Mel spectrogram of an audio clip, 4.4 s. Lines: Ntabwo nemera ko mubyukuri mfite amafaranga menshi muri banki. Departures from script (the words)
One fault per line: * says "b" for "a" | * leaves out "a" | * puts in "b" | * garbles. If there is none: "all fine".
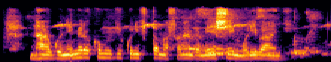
all fine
